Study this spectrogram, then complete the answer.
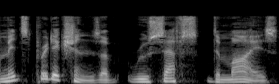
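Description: Over a quiet background, a man talks at a fairly slow pace, his pitch swinging very widely. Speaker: radio host. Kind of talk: radio interview.

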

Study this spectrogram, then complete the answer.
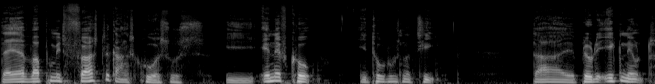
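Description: A man talks with a dark, mellow tone at a medium pitch. The recording is very clean, with a silent background. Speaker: podcast co-host, skydiver. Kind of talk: casual chat.

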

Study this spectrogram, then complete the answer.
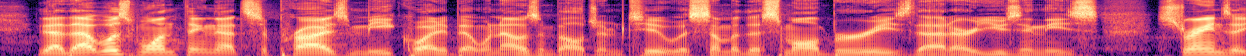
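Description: A man with a fairly low pitch speaks at a fairly quick pace with lively intonation. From Wisconsin. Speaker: podcast host, brewer. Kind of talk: casual chat. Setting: brewery barrel cellar.

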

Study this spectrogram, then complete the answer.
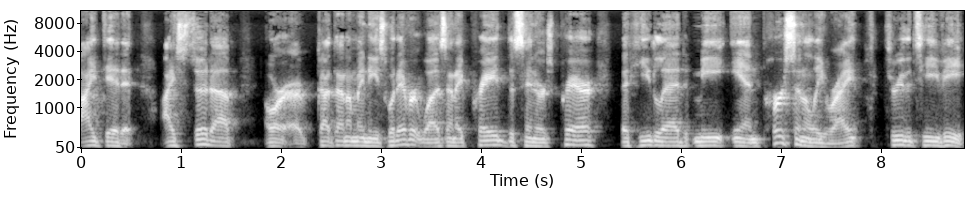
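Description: A man's very deep, low voice at a moderate pace, with ordinary pitch variation and very even loudness, in a very clean recording with a silent background. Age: 60s. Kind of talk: long-form interview conversation.

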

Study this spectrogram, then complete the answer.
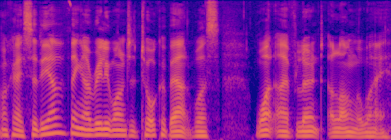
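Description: Recorded very clean with a silent background and a dry, close sound with no echo, a man speaks at a fairly quick pace with a New Zealand accent and ordinary pitch variation. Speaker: podcast host. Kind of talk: solo monologue. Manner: repetitive stammering on words.

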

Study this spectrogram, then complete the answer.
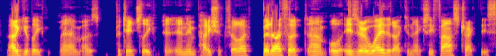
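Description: With an Australian accent, a man delivers his words at a moderate speed. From Australia, Sydney. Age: 50s. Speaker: airline pilot. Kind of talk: interview.

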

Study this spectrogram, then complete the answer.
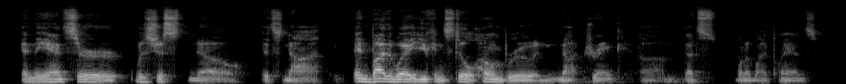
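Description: At a fairly slow pace, a man talks in an unremarkable speaking voice, fairly low in pitch, with ordinary pitch variation. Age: 20s. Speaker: podcast guest, friend of host. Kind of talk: casual chat.

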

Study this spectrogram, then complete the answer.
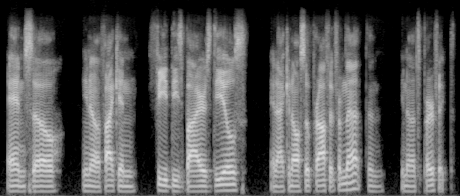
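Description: A man's very deep, low voice in an American accent, bright and sharp in tone, fairly even in intonation, at a moderate pace, with a dry, close sound, no echo, and a quiet background. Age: 20s. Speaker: real estate wholesaler. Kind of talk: casual interview.

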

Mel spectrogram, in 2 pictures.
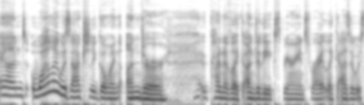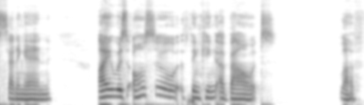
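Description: A woman with a plain, everyday voice speaks in an American accent at a moderate pace. Her pitch is fairly low, and her intonation is lively. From Los Angeles, California. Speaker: podcast host. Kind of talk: solo reflective monologue about personal story.

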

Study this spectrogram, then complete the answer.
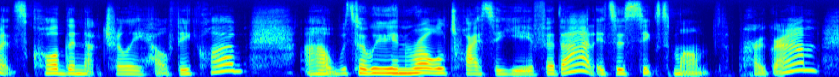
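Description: In a very clean recording with a silent background and a dry, close sound with no echo, a woman speaks at a medium pitch in an Australian accent. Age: 40s. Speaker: podcast host and health coach. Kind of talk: casual monologue.

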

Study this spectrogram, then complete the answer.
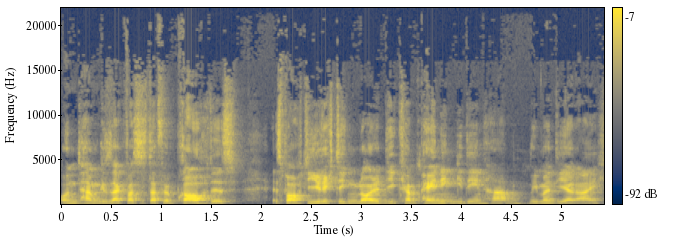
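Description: Speaking at a fairly quick pace, a man with a medium pitch keeps his intonation fairly even while his loudness swings widely, with audible room echo. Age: 20s. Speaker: social startup founder. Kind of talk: interview.

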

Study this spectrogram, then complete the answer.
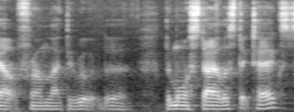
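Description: A fairly low-pitched man in a New Zealand accent at a moderate pace. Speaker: artist. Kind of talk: casual interview chat.

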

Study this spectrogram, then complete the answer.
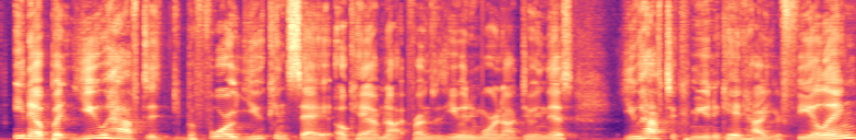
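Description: A man with an American accent talks at a fairly quick pace in a normal speaking voice, fairly high in pitch with ordinary pitch variation. The recording is very clean, with a silent background. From Los Angeles, San Fernando Valley. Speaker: music journalist. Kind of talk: casual chat.

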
